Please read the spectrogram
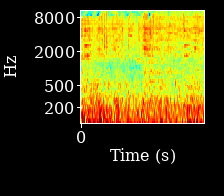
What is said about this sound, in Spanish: Se abre lentamente la puerta.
